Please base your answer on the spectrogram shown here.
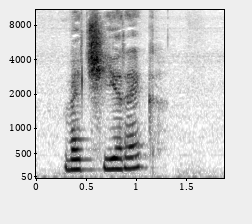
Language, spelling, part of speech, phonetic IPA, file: Czech, večírek, noun, [ˈvɛt͡ʃiːrɛk], Cs-večírek.ogg
- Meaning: party (social gathering for fun)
